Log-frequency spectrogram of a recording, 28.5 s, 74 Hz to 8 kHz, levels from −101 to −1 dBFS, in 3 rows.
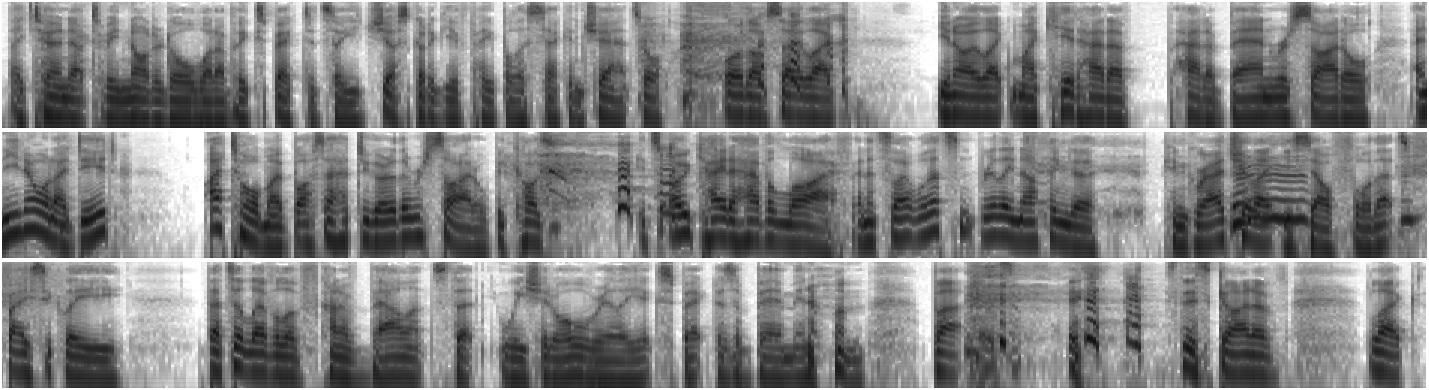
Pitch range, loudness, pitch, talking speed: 110-145 Hz, -18 LUFS, 120 Hz, 205 wpm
